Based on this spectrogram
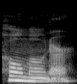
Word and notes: homeowner: American English

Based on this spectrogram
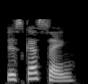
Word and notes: discussing: British English

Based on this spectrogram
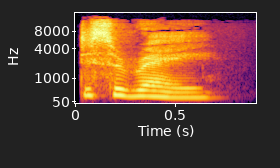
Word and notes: disarray: British English

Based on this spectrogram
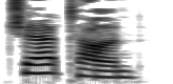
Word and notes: chaton: British English

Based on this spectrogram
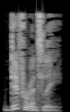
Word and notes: differently: British English

